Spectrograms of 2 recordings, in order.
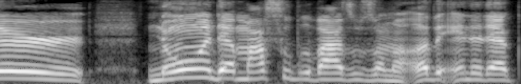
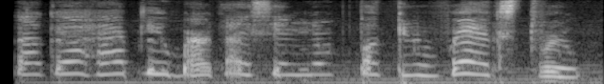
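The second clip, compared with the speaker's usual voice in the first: much higher and much softer, teasing sing-song; mock sing-song; 10 semitones higher, 14 dB quieter than usual. Real, not acted. Narrator teasing the supervisor sitting on cash, soft high sing-song. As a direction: lilt it like a mocking birthday tune.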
